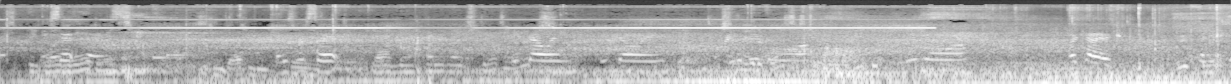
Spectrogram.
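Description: Indistinct voices of people talking quietly, under a steady high-pitched electronic tone that stops about nine seconds in. A low rumble grows louder from about six seconds on.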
